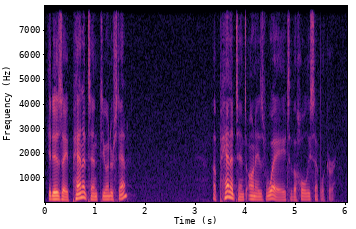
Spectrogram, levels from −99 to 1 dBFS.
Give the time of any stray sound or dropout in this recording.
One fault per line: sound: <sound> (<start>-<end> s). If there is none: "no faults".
no faults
